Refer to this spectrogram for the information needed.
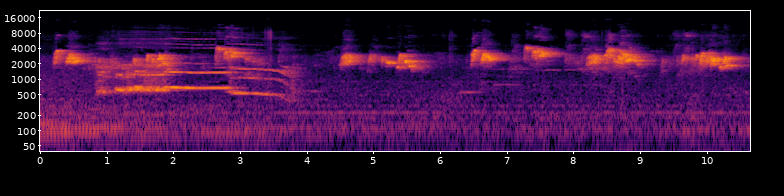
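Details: Untrained wild-type red-whiskered bulbul singing bright warbled phrases, with steady, lower, pure whistled tones underneath early on, then five separate chirpy bursts spaced about a second apart.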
